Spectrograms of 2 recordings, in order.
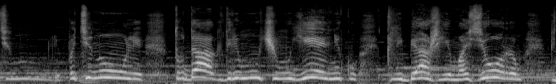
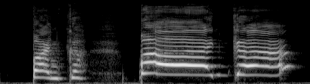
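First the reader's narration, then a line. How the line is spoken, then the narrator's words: Shouting. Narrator (Russian): закричала Надька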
